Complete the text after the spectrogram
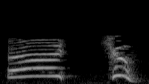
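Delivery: slow build of uh, then a loud high achoo; drawn-out sneeze. Acted. Magician fighting a sneeze, slow build to a loud sneeze.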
